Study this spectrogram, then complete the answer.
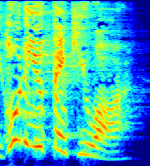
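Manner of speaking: loud, stern challenge; father's angry demand. Retold or imitated. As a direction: bark it like an outraged father. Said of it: "He said to me".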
